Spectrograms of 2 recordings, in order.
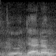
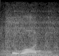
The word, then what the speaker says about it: duodenum: Either one of those pronunciations, duodenum or duodenum.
